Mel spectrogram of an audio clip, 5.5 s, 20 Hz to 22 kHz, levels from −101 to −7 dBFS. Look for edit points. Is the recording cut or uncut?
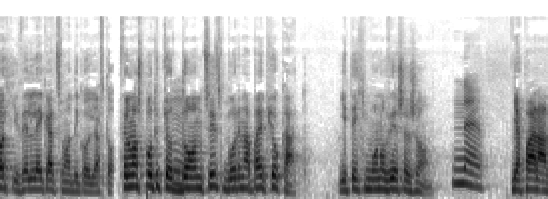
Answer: cut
